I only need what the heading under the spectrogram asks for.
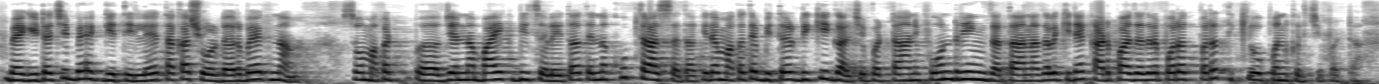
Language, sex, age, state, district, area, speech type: Goan Konkani, female, 45-60, Goa, Bardez, urban, spontaneous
